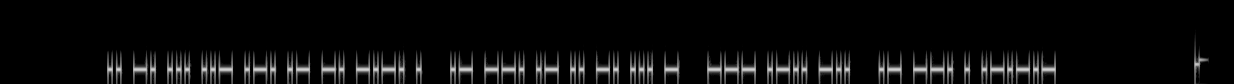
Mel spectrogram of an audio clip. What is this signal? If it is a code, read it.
Morse code, heard as a keyed tone, about 28 wpm, 700 Hz. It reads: INSURANCE AGAINST OLD AGE.
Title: Sentences from Top 1100 Words 28wpm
